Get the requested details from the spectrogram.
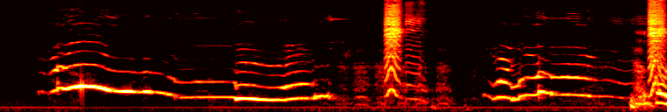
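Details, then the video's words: Maggie, a female Alaskan Malamute puppy, howls and 'talks' while curious but scared of her new squeaky alligator toy: long wavering howls that slide down then rise, in two main phrases, with sharp toy squeaks near four seconds and at the end. "Cute Malamute Puppy Scared Of Her New Toy (Talks and Howls)"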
